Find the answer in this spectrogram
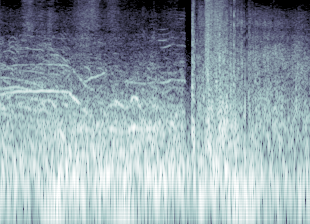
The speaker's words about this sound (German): So hat es sich angehört, als in der Nacht eine unbemannte US-Rakete beim Start explodiert ist. Noch ist nicht klar, warum. Verletzte gab es nicht.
